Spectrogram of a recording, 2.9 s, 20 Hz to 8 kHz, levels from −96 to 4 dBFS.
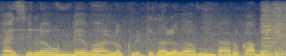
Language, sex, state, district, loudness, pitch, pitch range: Telugu, female, Andhra Pradesh, Chittoor, -12 LUFS, 265 Hz, 260-270 Hz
